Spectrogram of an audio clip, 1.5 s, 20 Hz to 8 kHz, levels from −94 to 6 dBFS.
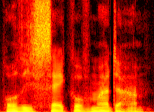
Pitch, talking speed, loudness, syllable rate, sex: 85 Hz, 195 wpm, -19 LUFS, 4.6 syllables/s, male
